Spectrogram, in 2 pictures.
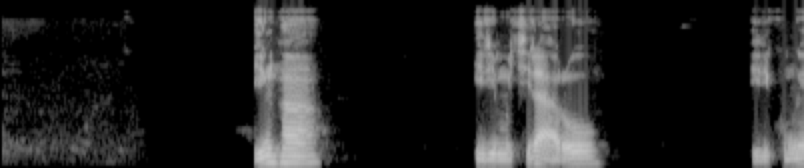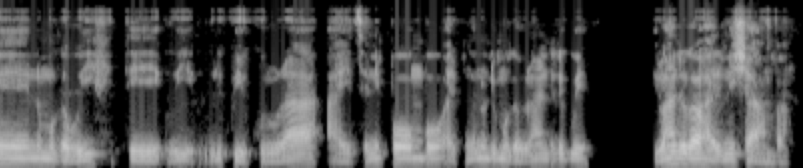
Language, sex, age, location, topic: Kinyarwanda, male, 50+, Musanze, agriculture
